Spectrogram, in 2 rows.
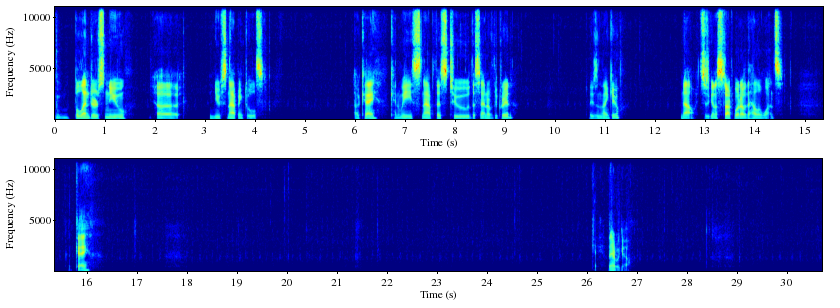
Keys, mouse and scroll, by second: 0.0-8.9 shift+drag, 0.0 shift+middle click, 1.2 c, 2.5 k, 4.3 Escape, 6.9 Escape, 11.3-16.7 drag, 11.3 k, 12.7 Escape, 17.1-19.1 drag, 17.1 z, 19.1-30.7 drag, 19.1 c, 20.1 Return, 21.8 k, 23.3 z, 24.0 c, 24.6 Return, 25.6 ctrl+middle click, 25.8 ctrl+r, 26.4 Escape, 26.9 z.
